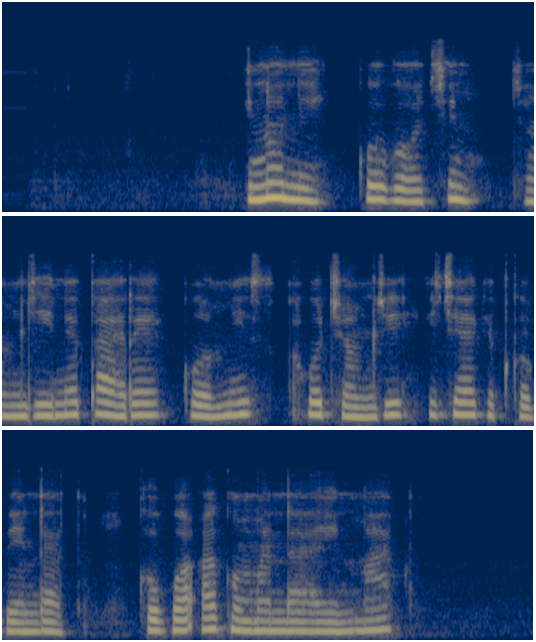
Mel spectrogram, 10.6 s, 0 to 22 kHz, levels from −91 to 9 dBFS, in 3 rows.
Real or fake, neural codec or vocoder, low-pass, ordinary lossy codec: fake; vocoder, 22.05 kHz, 80 mel bands, HiFi-GAN; none; none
